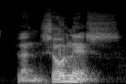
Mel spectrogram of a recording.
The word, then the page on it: lanzones: Hiligaynon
